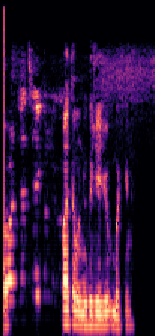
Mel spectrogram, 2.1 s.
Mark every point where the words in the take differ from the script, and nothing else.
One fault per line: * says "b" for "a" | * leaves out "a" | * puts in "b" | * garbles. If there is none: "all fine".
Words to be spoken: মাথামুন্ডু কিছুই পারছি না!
all fine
